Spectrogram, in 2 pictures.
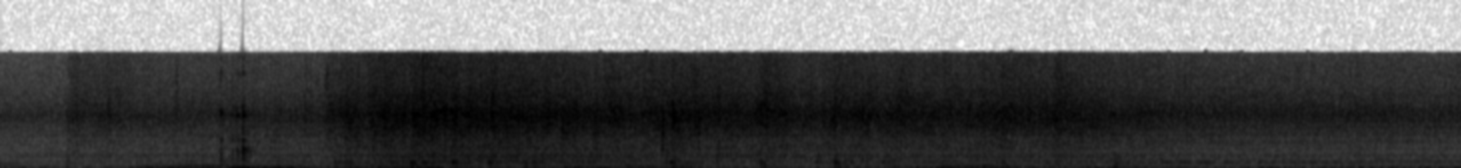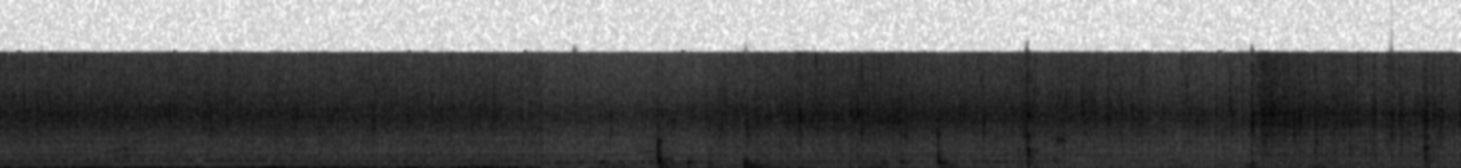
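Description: Sliced onions sizzling as they fry in hot oil in an aluminium pot, stirred with a wooden spatula that gives a few sharp clicks against the pot. The sizzle is loudest in the first ten seconds or so, then settles lower.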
